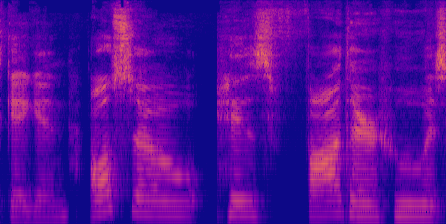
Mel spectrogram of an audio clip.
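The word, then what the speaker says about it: Geoghegan: wrong cuz Yeah, I would have pronounced it as Guggenhagen. Yeah, like it was something like that, bro. That's that's a that's a cool pronunciation for that spelling. Oh, but apparently it's gagan.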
